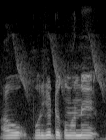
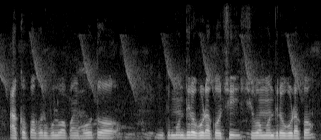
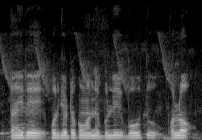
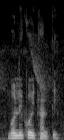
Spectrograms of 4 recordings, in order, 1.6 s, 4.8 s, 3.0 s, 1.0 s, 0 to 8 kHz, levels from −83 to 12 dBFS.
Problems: continuous background conversations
